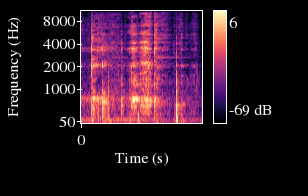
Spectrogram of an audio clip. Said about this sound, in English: There's a bit of a stir.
